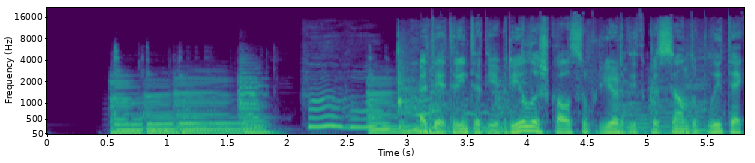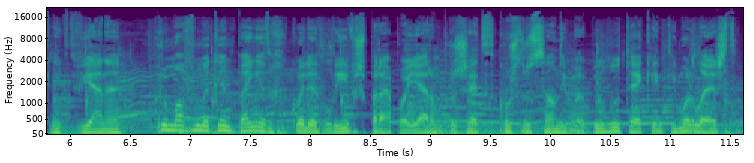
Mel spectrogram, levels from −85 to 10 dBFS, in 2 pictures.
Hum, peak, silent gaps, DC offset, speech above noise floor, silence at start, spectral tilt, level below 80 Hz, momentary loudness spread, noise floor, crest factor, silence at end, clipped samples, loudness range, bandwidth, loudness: none; -2 dBFS; none; under 0.1%; 52 dB; 0.5 s; -5 dB/octave; -28 dBFS; 6 LU; -67 dBFS; 14 dB; 0 s; under 0.1%; 3 LU; 19.5 kHz; -16 LUFS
